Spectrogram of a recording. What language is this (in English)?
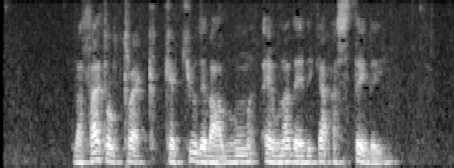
Italian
